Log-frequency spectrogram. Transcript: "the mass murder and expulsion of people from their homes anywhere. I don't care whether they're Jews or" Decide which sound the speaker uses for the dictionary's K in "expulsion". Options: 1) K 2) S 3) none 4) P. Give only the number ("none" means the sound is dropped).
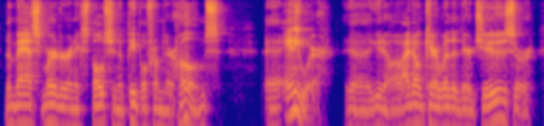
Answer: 1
